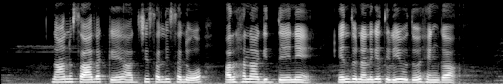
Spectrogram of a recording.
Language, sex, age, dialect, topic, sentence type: Kannada, female, 36-40, Central, banking, statement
